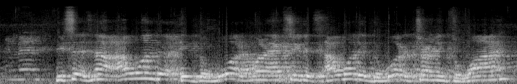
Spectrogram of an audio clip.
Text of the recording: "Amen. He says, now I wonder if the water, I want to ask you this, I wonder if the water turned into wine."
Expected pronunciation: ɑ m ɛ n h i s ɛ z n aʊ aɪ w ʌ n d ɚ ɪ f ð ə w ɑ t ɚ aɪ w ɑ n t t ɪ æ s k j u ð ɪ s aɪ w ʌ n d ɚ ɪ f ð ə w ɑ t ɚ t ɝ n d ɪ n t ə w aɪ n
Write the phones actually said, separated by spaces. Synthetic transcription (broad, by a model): h i s ɛ z n aʊ aɪ w ʌ n d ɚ ɪ f ð ə w ɑ t ɚ aɪ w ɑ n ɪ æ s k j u ð ɪ s aɪ w ʌ n d ɚ ɪ f ð ə w ɑ t ɚ t ɝ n ɪ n t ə w aɪ n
